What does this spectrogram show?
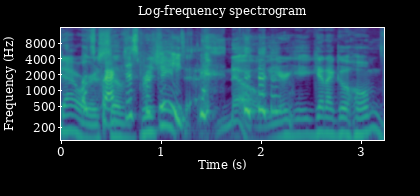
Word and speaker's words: Brigitte: So just Brigitte. FYI to everybody, Brigitte. Just the I same way know Jeff that said it. I know that we have mispronounced her like a million times on the show. We'll try to be better about it. So now you know, Brigitte.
